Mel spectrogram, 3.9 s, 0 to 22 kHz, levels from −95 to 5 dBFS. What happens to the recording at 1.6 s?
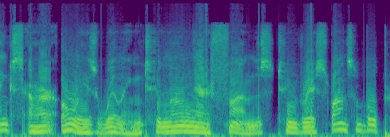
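Just before 1.6 s, from about 1.54 to 1.56 s, there's an overlapping-chunks fault. The audio was processed in half-second blocks, and the next block began before the previous one had finished, so about 25 ms of the speech plays twice at the seam. You hear it as a quick stutter or click, a tiny doubled fragment where the sound should run smoothly.

That moment also carries the hard clipping that runs through the whole clip. The speech is driven about 14 dB past what the signal path can pass, so the peaks get sliced flat, with roughly 15 percent of samples hitting the ceiling. Those squared-off tops add high harmonics, which gives every loud syllable a harsh, gritty fuzz. It sits right on top of the stutter.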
